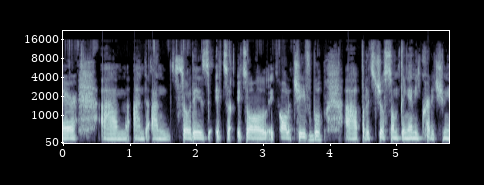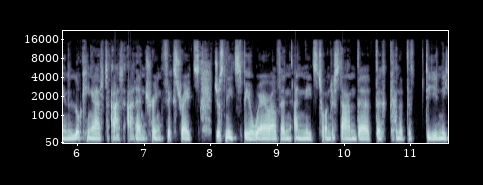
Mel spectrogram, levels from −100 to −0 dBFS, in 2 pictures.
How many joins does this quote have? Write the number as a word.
zero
